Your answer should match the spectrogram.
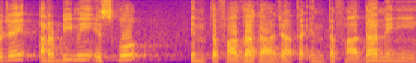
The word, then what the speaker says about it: انتفاضہ: یہ انتفاضہ سوم ہے، انتفاضہ جیسے یا انگلش تلفظ کے ساتھ آپ انتفاضہ کہتے ہیں، انتفاضہ ہے ضاد کے ساتھ، ظالین سے جو ضاد ہے، نہضت میں جو ہے انتفاضہ.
